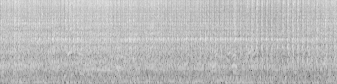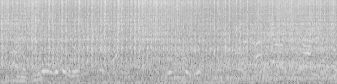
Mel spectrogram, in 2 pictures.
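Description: A small tractor engine chugs and putters steadily nearby.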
